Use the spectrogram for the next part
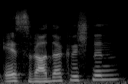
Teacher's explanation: Now it goes on a rising tone. Now it doesn't come as an answer, it comes as a guess or it comes as a question.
